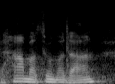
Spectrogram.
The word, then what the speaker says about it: homothumadon: The Greek that's missing is the word homothumadon. That's the way we'd say it. The Greeks would say it homothumadon. But it's spelled like homo, H-O-M-O, which means same, similar, like in English and in Greek as well.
